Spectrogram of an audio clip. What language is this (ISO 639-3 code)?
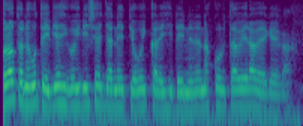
kik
